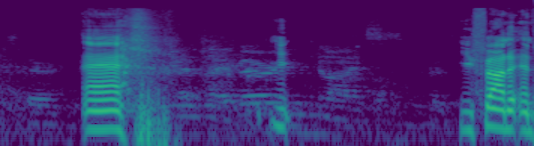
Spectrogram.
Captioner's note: voiceover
